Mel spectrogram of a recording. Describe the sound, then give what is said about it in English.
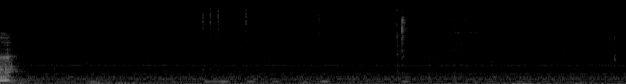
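Typing on a computer keyboard gives quiet, irregular key clicks: a few scattered taps and short bursts with pauses between, plus one slightly sharper click. “I'm gonna type in”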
